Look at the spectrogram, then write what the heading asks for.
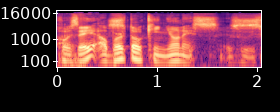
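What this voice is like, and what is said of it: Put-on accent on a name. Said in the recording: “How was that accent, though? ... Not bad. ... Pretty good. ... Can't roll my R's. It would have been better.”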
